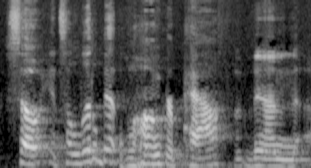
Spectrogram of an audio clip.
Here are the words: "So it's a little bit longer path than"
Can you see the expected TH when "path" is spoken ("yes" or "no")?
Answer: yes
